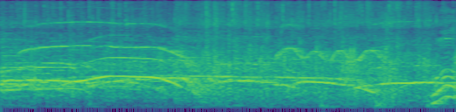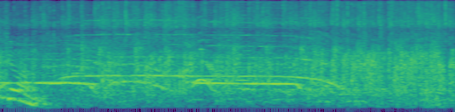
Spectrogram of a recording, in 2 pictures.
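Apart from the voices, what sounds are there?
audience applause and cheering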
